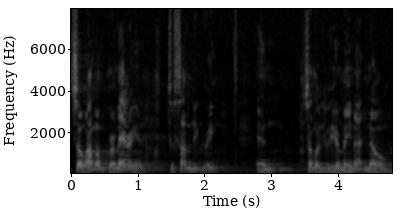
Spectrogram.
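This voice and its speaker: Audible room echo surrounds a man's voice. He speaks at medium pitch with fairly even intonation. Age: 70s. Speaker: imam. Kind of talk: sermon. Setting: mosque.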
